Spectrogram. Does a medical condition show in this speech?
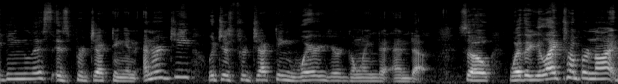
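No.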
